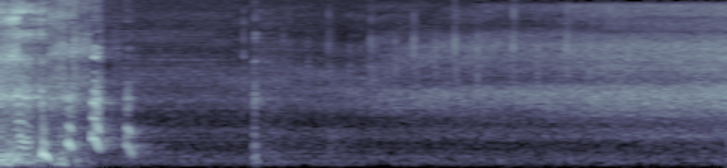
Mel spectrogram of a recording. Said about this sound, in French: Bruit blanc, ben c'est ça ton white noise. Ouais. Ça, c'est quelque chose d'un peu agressant, je trouve. Ouais. Mais c'est, c'est supposé jouer là dans le cerveau.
